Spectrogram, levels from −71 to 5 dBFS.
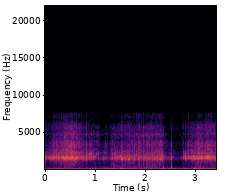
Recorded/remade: remade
